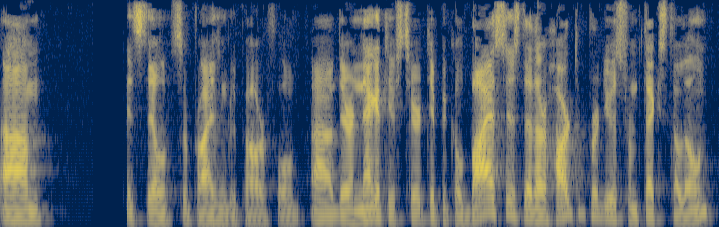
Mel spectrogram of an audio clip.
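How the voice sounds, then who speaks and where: A man whose first language is Croatian, giving an academic lecture in a thoughtful way, with frequent ums and restarts. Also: fairly low pitch. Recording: dull lo-fi recording.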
